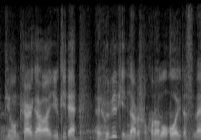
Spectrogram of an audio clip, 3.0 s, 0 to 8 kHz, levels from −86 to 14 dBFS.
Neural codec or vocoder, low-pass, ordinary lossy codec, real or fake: codec, 16 kHz, 0.8 kbps, ZipCodec; none; none; fake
